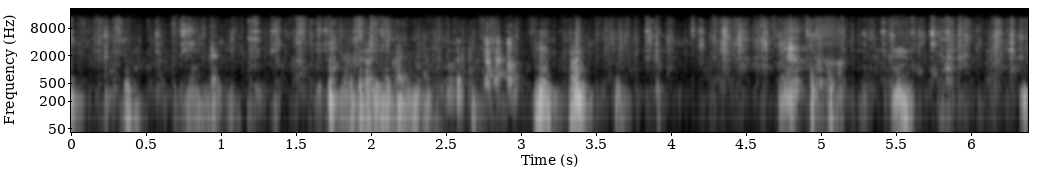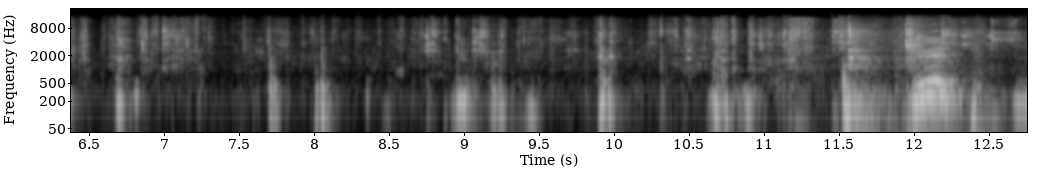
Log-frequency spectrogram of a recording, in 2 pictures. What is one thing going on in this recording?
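Spoons scrape and clink on plates.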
